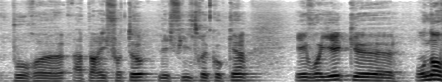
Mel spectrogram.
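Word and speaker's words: Cokin: Ah oui, quand on photographiait en noir et blanc avant, on mettait des filtres couleurs, ce qu'on appelle les filtres coquins, mais ça s'écrit avec un K, ne vous excitez pas, pour empêcher certaines lumières d'arriver.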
